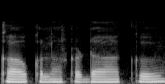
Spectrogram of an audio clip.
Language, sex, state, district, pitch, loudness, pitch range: Garhwali, male, Uttarakhand, Uttarkashi, 120 Hz, -16 LUFS, 120-125 Hz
